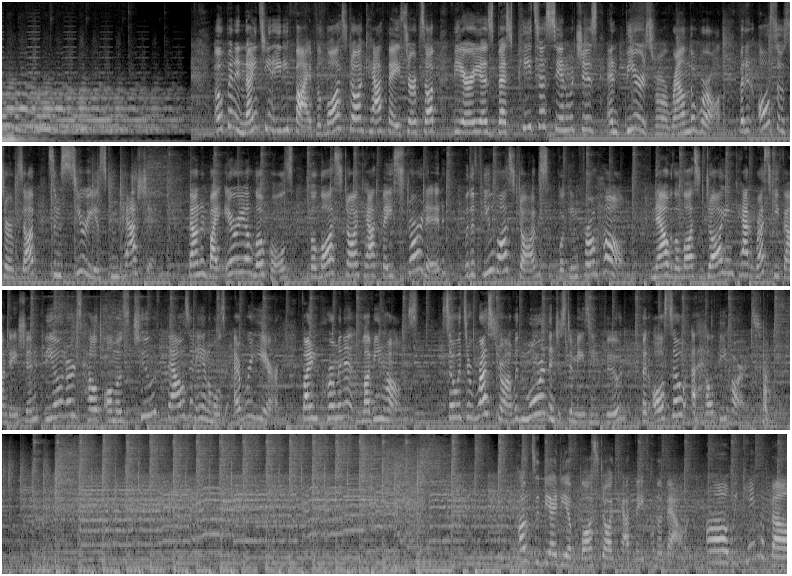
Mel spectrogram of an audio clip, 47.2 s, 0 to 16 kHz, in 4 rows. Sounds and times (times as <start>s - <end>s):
Music: 0.0s - 47.2s
Speech: 3.2s - 35.0s, 43.2s - 47.2s.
